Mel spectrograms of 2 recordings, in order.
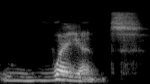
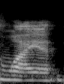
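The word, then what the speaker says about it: Wyant: I don't, No, but could I speak with Miss Wayant? Did I pronounce it correctly? It's Wyatt, but everyone does it, so I'm used to it.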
